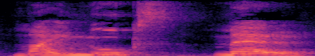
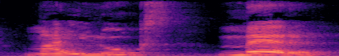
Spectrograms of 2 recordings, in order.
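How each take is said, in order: Both takes have the same delivery.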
